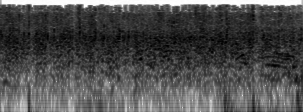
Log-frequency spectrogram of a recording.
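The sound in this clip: Applause from attendees in a courtroom after a judge's ruling on prosecutors' requested bail measures: dense, steady clapping from many hands for the whole clip, with talk mixed in.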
